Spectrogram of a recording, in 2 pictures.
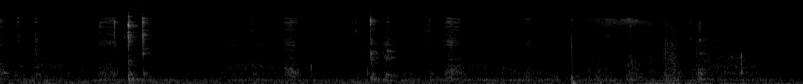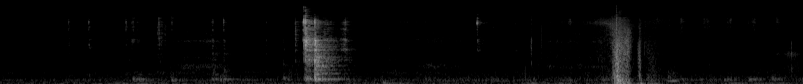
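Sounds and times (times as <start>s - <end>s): clicks and taps of metal parts: 8.3s - 11.6s.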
